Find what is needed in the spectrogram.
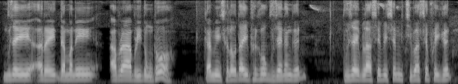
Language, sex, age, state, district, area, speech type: Bodo, male, 45-60, Assam, Baksa, urban, spontaneous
